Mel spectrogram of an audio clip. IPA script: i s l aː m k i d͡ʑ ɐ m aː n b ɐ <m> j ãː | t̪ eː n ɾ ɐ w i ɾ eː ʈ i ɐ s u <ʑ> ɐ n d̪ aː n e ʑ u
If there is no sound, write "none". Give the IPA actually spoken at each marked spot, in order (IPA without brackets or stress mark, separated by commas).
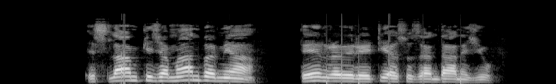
m, z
